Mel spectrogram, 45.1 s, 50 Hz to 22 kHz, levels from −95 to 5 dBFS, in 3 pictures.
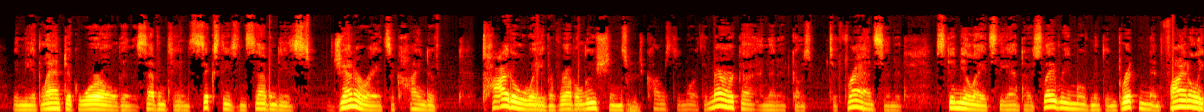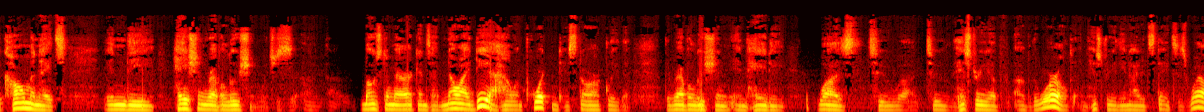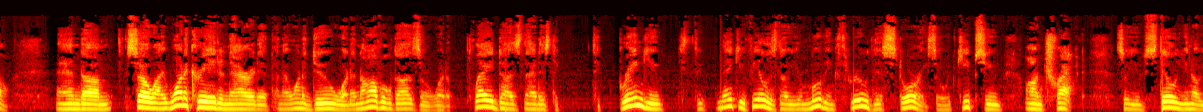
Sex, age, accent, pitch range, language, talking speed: male, 50-69, American, 110-150 Hz, English, 175 wpm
